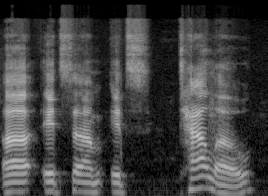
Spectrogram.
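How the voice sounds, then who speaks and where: A man who is a guest musician, talking casually and haltingly with many pauses. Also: fairly high pitch, sharp tone, clear, resonant tone. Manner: hesitant, halting with fillers. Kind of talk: casual chat.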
